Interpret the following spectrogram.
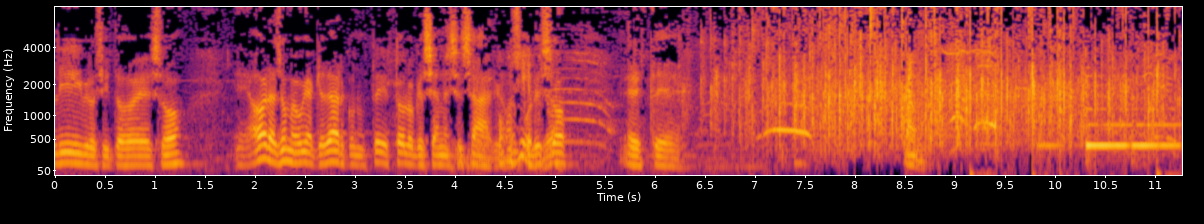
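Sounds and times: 
speech: 0:00.0 - 0:06.6, 0:08.5 - 0:08.8
audience applause at a live comedy-style event: 0:06.2 - 0:11.2.

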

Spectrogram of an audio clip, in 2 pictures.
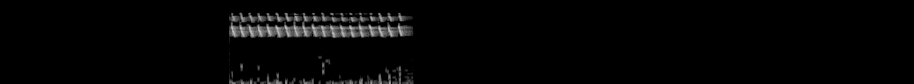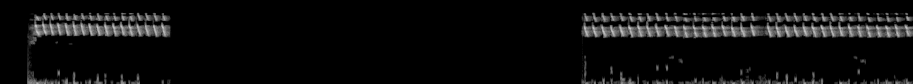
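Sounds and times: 
bird song rattling notes: 0:02.3 - 0:04.1, 0:09.4 - 0:10.8, 0:15.0 - 0:18.2.

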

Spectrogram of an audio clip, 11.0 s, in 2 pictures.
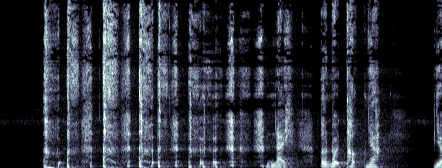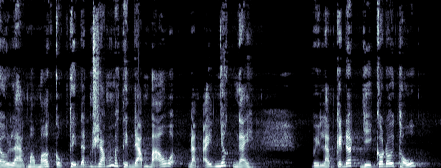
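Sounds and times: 
violent choking cough: 0:00.6 - 0:03.2
speech: 0:03.4 - 0:11.0.

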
